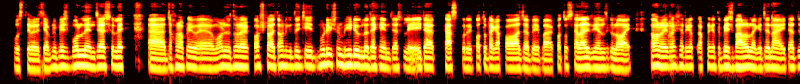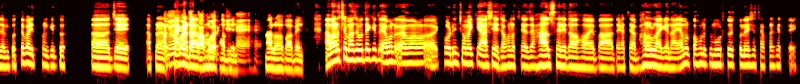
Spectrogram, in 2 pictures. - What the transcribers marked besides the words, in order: none
- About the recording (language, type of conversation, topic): Bengali, podcast, আপনি নতুন কিছু শিখতে কীভাবে শুরু করেন?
